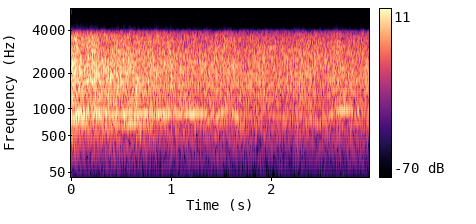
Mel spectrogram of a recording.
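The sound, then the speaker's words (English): Loud, dense applause from a large crowd, a steady roar of clapping that fills the whole three seconds and holds nearly constant volume, with a faint tonal whine running underneath. “Cue the applause.”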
